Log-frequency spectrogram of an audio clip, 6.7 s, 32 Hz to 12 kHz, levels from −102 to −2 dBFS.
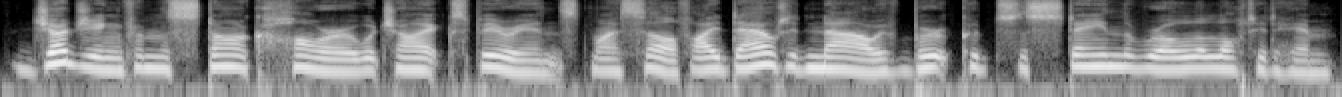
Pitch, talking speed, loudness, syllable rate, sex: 185 Hz, 180 wpm, -18 LUFS, 4.7 syllables/s, female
